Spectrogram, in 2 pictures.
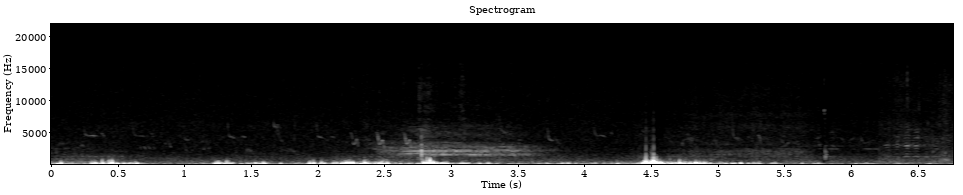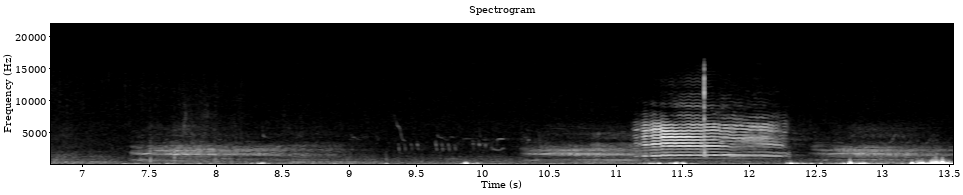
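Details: Lamb calling in the presence of a fox: three separate bleats, each a harsh, wavering cry with a rich harmonic stack, spaced several seconds apart over heavy low rumbling and thumping background noise.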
